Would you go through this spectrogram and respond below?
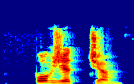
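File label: "повзьӧдчӧм", Komi, female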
